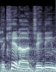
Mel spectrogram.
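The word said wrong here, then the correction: Jaeden: Martell. – Jaden.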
